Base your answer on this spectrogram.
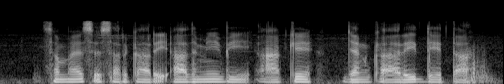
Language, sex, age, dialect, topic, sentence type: Bhojpuri, male, 60-100, Northern, agriculture, statement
